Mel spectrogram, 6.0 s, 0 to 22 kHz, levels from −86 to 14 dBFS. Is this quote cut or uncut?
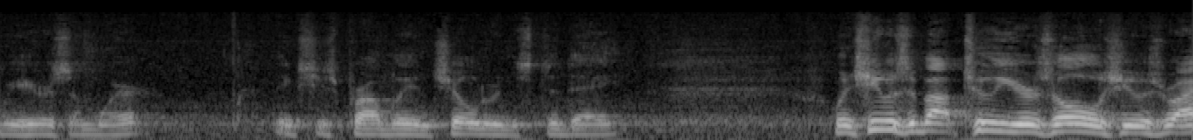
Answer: uncut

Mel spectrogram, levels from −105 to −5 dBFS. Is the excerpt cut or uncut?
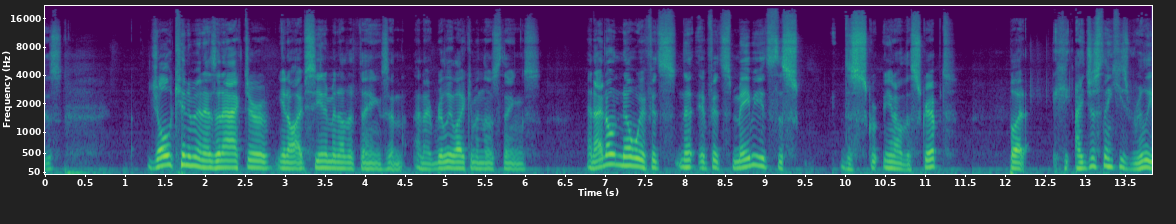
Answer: uncut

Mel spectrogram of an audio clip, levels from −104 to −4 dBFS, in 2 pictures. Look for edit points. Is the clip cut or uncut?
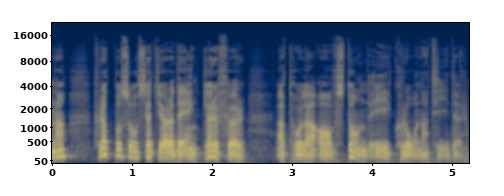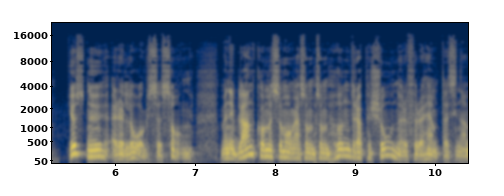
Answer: cut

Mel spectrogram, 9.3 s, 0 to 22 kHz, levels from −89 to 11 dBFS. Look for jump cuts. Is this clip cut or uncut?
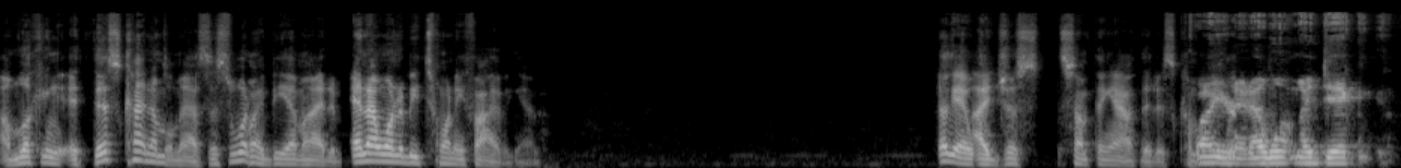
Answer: cut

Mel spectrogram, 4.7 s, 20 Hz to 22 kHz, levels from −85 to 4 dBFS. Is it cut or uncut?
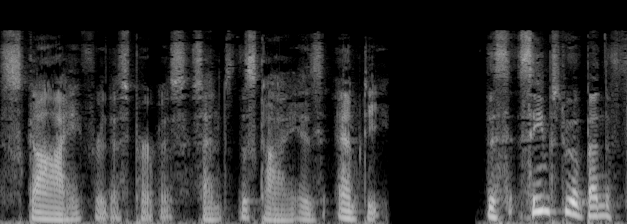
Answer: uncut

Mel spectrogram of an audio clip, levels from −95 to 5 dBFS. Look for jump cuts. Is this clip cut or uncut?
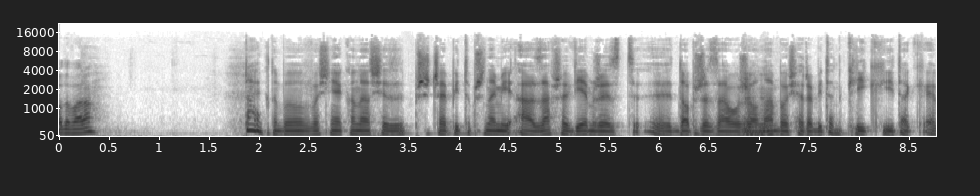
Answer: uncut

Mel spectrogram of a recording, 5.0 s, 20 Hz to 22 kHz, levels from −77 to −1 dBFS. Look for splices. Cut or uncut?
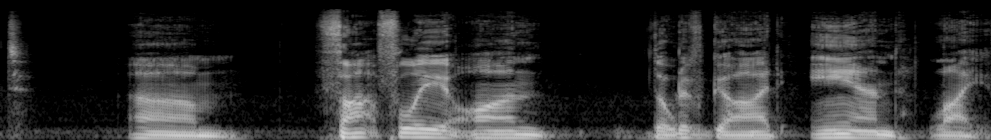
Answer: cut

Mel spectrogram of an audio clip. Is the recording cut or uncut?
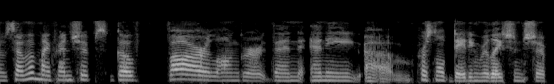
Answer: uncut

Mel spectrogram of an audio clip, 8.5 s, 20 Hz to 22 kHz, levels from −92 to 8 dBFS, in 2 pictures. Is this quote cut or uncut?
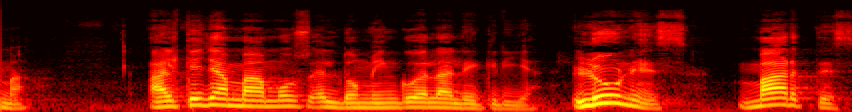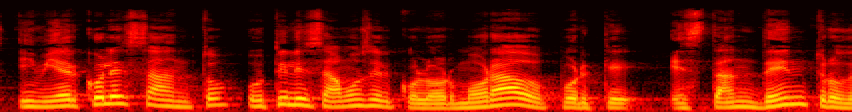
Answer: cut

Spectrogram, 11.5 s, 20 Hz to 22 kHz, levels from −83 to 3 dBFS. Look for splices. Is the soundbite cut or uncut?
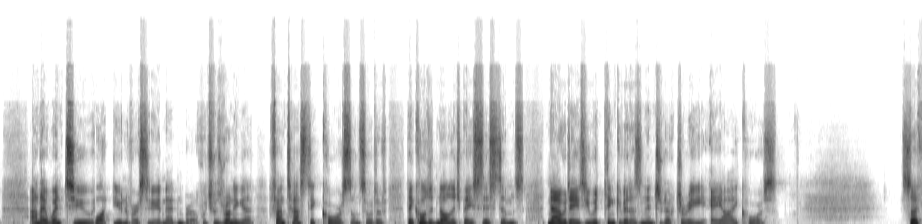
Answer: cut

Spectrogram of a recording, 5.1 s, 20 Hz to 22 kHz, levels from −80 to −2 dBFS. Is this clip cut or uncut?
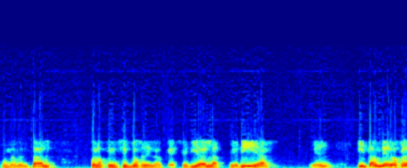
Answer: cut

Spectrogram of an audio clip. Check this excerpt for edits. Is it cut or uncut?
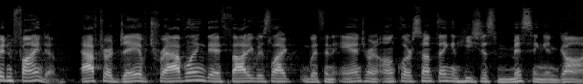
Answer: uncut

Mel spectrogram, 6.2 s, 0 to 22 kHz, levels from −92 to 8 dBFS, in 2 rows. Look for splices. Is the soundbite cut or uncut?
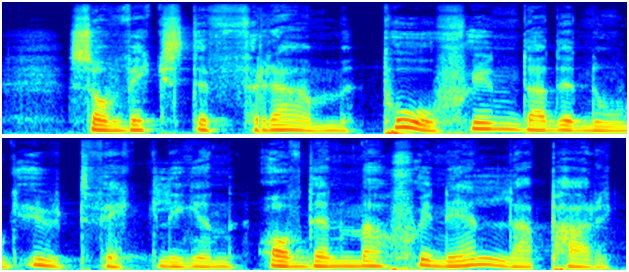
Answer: cut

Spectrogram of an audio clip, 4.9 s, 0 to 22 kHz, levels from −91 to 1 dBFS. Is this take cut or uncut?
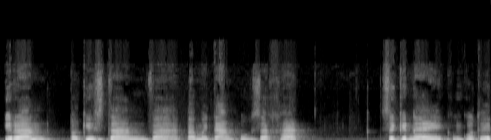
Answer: uncut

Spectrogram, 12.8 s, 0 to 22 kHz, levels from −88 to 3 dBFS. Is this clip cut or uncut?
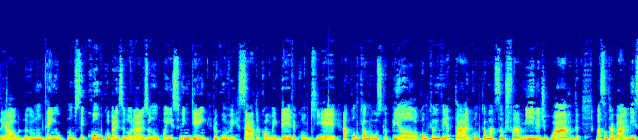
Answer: uncut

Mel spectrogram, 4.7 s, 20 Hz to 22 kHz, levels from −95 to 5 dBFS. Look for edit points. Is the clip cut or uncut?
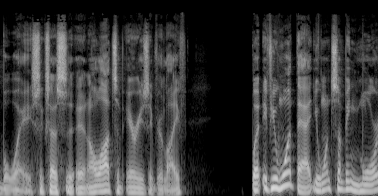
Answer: uncut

